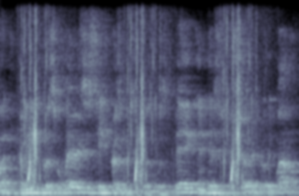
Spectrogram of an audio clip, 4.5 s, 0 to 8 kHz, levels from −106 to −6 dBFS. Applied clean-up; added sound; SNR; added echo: none; Raindrop; 2 dB; reverberation time 1.0 s.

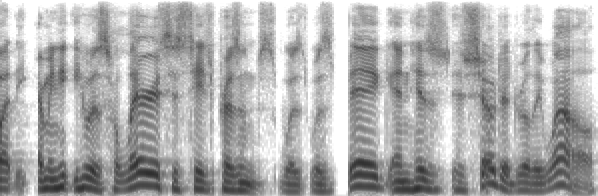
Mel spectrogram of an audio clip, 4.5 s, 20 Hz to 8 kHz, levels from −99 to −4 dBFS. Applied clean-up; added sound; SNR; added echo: none; none; none; none.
